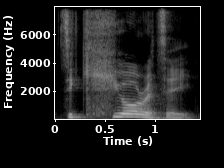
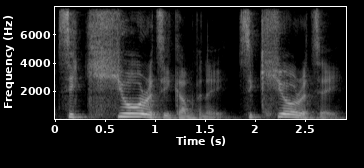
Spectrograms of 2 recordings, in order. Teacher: say security security make the the stressed all long security and try to aspirate the C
